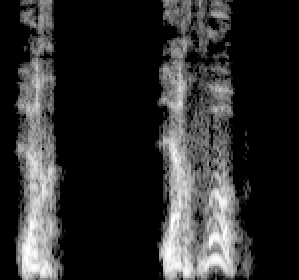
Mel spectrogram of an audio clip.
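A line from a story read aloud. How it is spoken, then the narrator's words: Growled. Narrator (German): knurrte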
